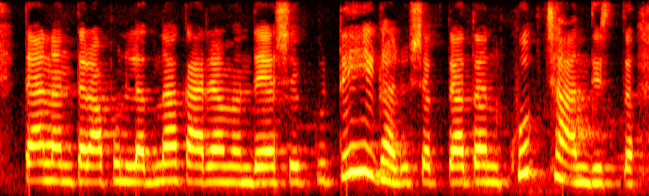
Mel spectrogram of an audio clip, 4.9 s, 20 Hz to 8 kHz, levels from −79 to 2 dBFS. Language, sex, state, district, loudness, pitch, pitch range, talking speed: Marathi, female, Maharashtra, Aurangabad, -14 LUFS, 245 Hz, 235-265 Hz, 160 wpm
